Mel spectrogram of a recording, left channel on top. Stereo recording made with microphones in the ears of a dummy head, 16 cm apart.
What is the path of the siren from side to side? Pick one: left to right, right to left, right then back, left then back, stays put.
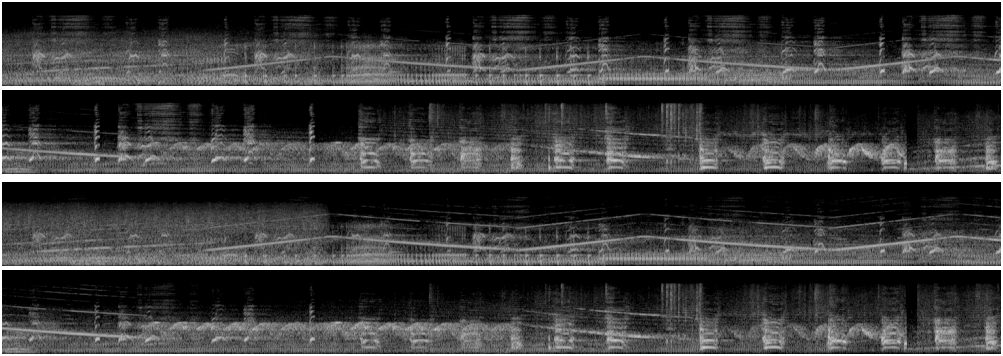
right to left.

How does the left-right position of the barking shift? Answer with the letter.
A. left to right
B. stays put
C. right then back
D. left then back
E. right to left
A.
